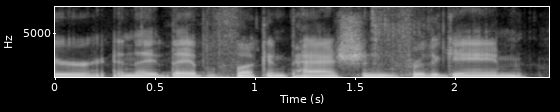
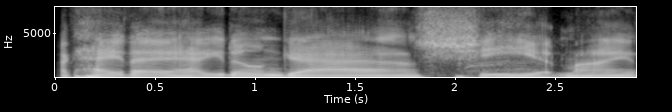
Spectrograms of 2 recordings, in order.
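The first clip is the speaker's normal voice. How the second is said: gross, off-putting character voice, high, slow drawl; 7 semitones higher than usual. Showing the voice of a creepy roleplay character called Dirty Dougie. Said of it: "He talks like this".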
